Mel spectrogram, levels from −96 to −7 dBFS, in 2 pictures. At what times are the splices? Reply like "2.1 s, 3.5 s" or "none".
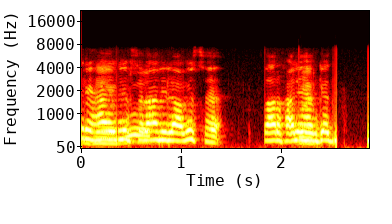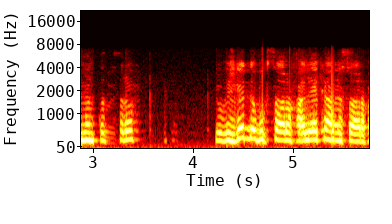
none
